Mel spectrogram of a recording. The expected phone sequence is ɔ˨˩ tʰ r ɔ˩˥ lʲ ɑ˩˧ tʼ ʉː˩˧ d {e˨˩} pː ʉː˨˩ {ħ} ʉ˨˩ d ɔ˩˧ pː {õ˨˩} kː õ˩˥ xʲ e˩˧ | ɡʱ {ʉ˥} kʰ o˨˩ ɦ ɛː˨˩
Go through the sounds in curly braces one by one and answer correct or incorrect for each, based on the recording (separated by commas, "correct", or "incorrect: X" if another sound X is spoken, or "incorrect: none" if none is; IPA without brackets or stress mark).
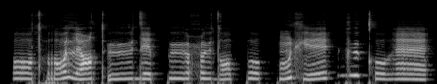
correct, correct, incorrect: o˨˩, correct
